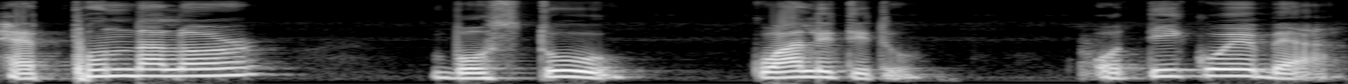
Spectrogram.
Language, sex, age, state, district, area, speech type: Assamese, male, 18-30, Assam, Sivasagar, rural, spontaneous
